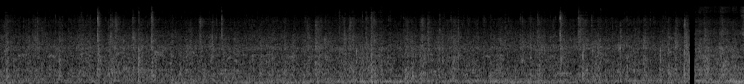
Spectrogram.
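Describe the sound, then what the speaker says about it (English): Heavy rain pours steadily on a rainy day near a chicken yard, a dense continuous hiss with sharper drops pattering on surfaces, loud and close throughout. "It's raining like crazy, man."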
